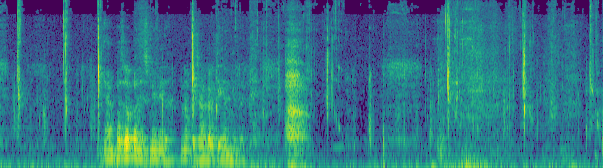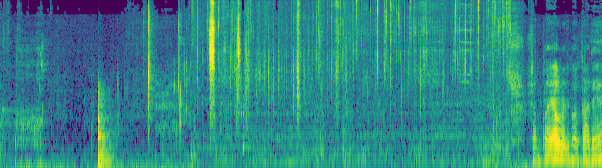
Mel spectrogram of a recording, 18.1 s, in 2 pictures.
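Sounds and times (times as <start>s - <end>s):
close-up chewing and biting: 0.0s - 16.9s
knock: 10.5s - 10.8s
small wet mouth clicks: 11.2s - 13.1s.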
